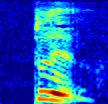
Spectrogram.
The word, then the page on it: blew: American English; /bluː/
